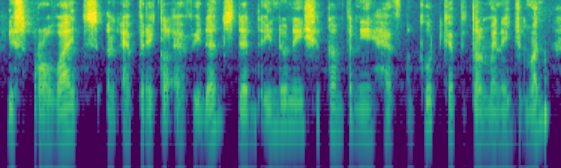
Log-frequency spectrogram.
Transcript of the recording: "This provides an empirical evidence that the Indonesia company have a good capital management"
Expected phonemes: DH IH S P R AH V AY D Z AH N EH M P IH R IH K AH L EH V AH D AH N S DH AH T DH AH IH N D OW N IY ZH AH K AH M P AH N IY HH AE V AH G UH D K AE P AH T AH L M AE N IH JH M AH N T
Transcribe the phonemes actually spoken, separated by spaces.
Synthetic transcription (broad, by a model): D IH S P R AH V AY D S AH N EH P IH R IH K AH L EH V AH D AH N S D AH T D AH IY N D OW N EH S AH K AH M P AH N IY HH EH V AH G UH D K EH P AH T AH L M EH N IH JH M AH N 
